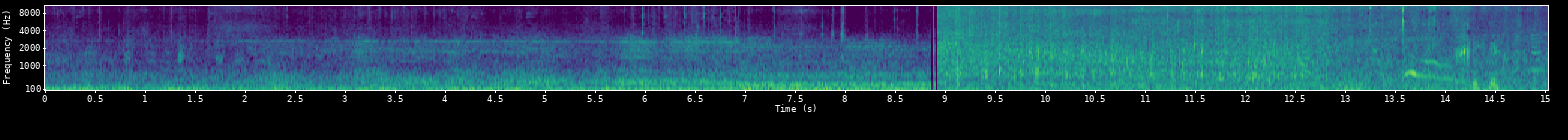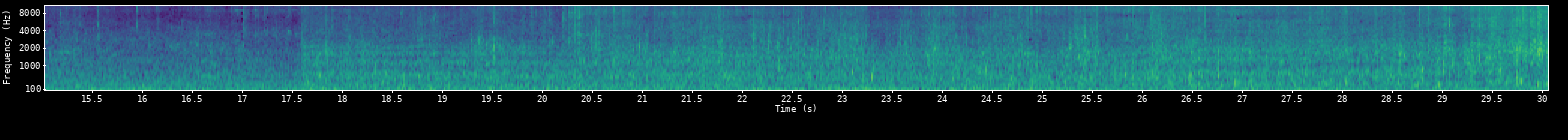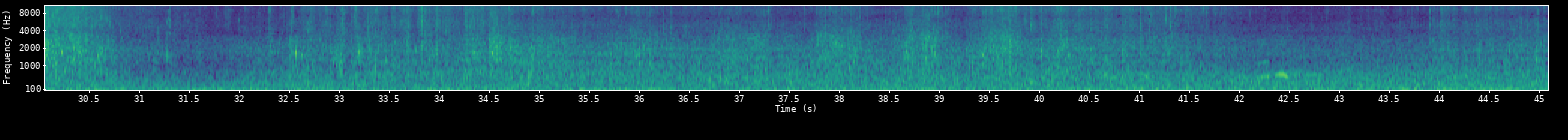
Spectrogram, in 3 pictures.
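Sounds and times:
wind: 0:00.0 - 0:45.0
dogs splashing through water: 0:08.9 - 0:16.1, 0:16.9 - 0:41.9.

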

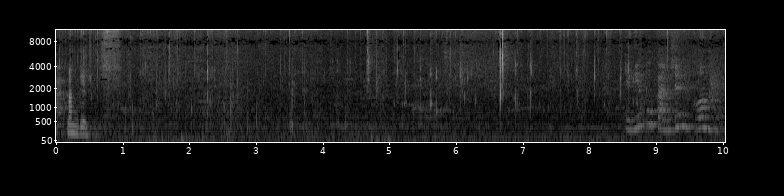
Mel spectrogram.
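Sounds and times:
person chewing food: 0:00.0 - 0:09.3.

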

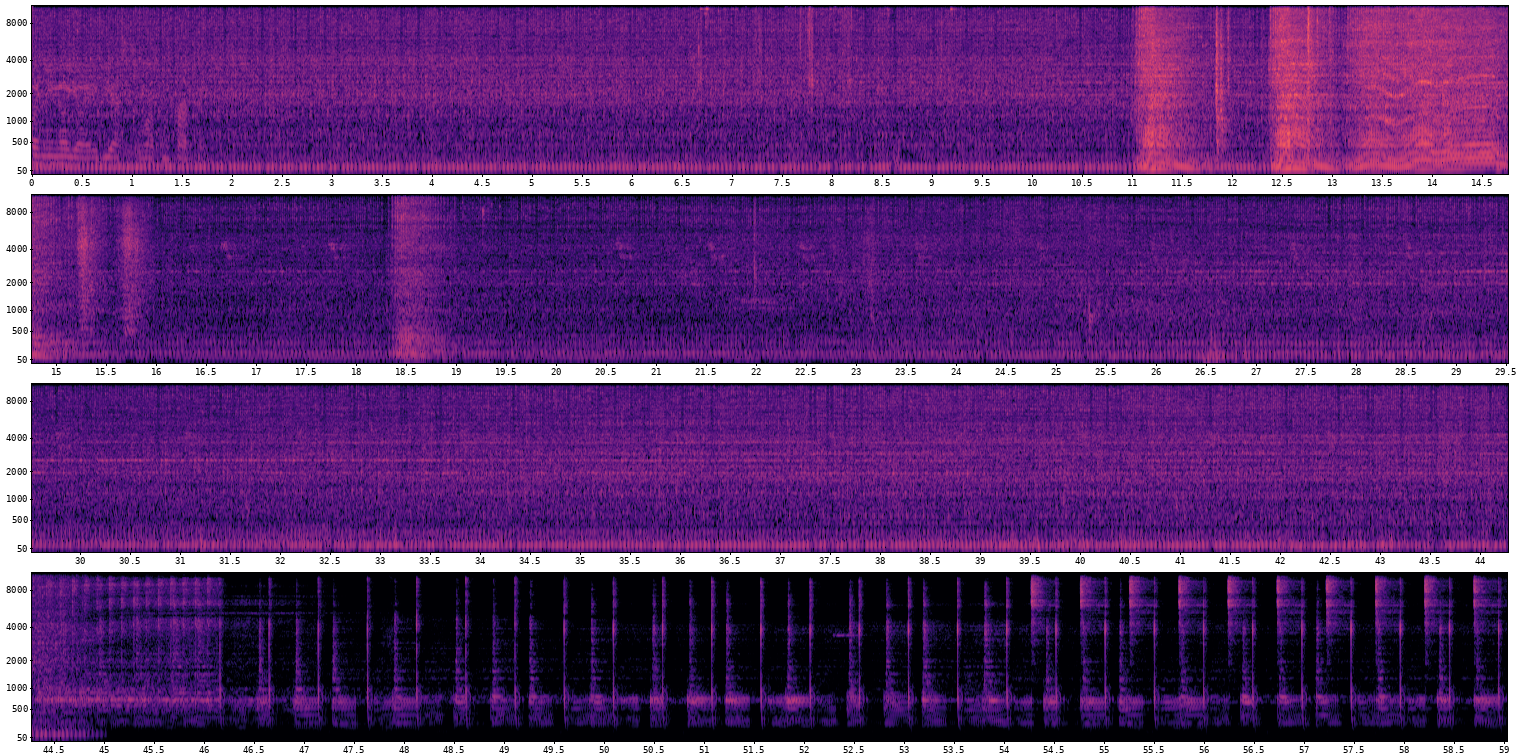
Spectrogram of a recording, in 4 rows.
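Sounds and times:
motorcycle engine revving: 0:00.0 - 0:46.2.

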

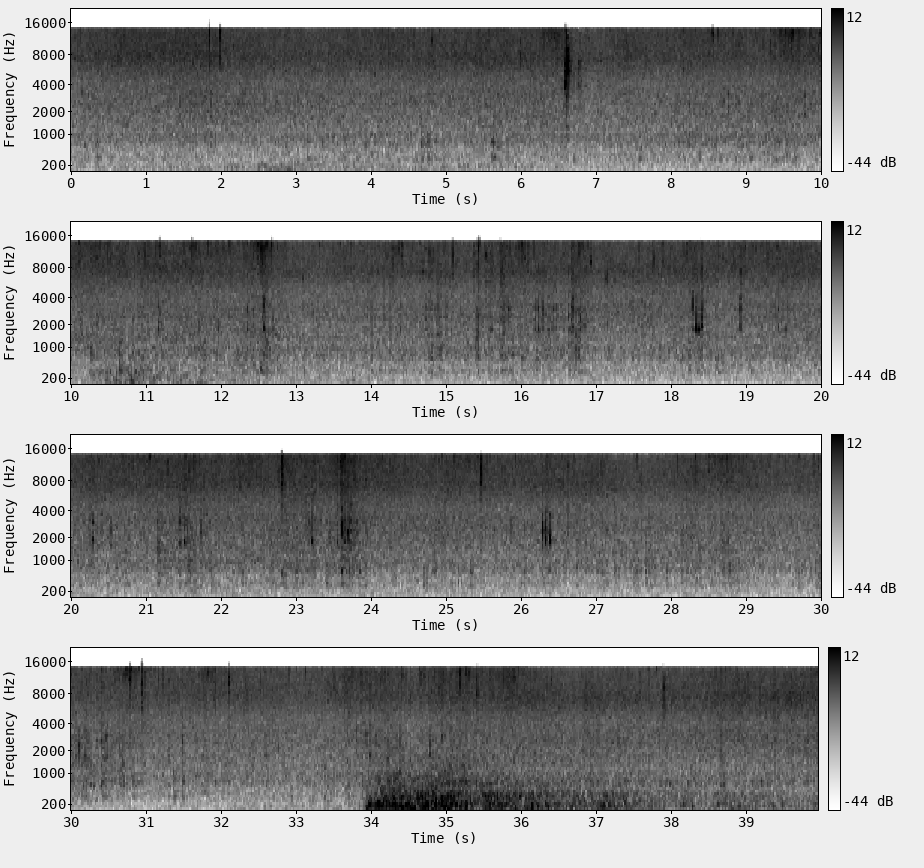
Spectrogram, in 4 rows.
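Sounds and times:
heavy rain pouring: 0:00.0 - 0:39.9
raindrops ticking close by: 0:02.8 - 0:39.9
thunder rumbling and cracking: 0:08.6 - 0:16.7, 0:33.7 - 0:39.9.

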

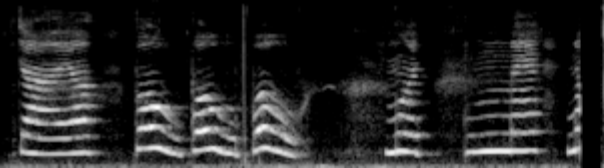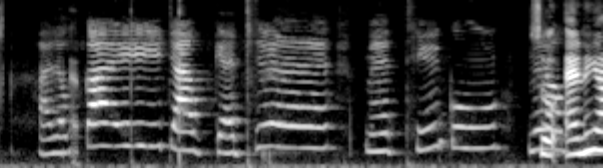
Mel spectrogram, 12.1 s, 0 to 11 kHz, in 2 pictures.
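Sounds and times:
girl singing in a high voice: 0:06.4 - 0:11.7.

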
